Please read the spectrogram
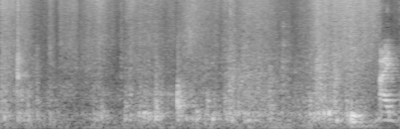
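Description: Hands rummaging inside a cardboard box, rustling and scraping against paper and cardboard, with a few light knocks.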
